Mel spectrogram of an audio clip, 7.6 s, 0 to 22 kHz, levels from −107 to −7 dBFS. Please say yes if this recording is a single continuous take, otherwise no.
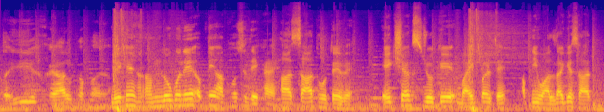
no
